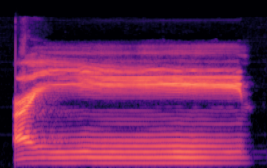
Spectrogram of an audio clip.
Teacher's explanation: عین حلق کے درمیان سے ادا ہوتا ہے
